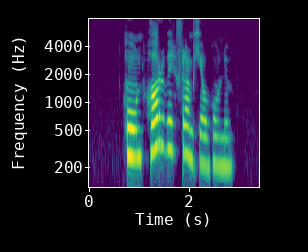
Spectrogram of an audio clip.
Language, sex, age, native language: Icelandic, male, 8, Icelandic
